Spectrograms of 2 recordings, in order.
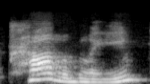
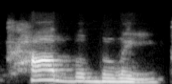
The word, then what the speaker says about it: probably: Essa palavra probably, muitas vezes a segunda sílaba... Muitas vezes a segunda sílaba dela some. Então, você não escuta probably. Fica probably. E aqui fica bem assim mesmo, você ouve.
